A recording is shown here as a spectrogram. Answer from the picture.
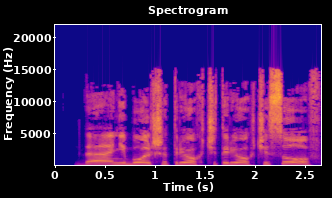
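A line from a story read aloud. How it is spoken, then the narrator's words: Cheerful shout. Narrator (Russian): бодро крикнул Вархар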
